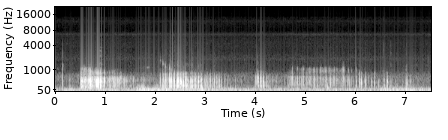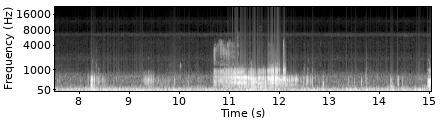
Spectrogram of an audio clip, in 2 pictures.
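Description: Low gurgling and rumbling bursts recurring over the stretch, with a longer gurgle near the end: active bowel sounds, a normal finding.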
